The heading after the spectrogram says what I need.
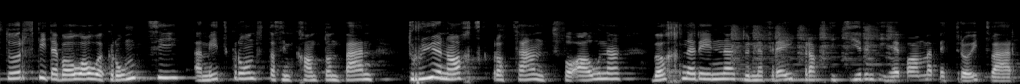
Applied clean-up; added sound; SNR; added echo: classical method log-MMSE.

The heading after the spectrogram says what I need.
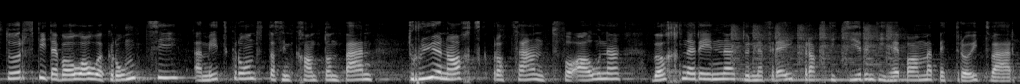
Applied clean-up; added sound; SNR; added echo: none; Electric guitar; 11 dB; none.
